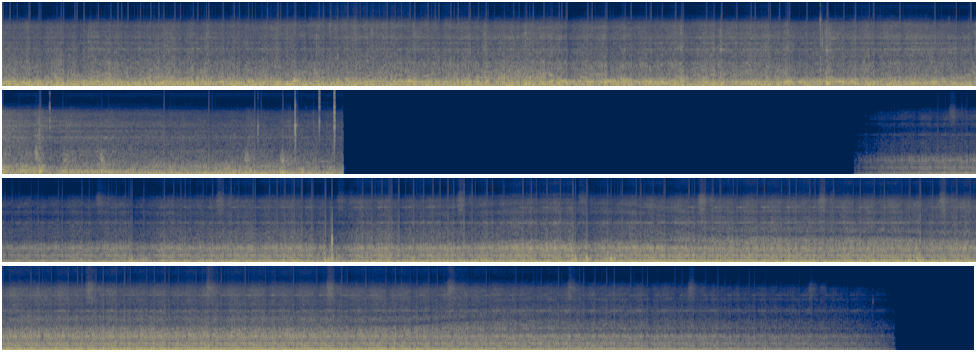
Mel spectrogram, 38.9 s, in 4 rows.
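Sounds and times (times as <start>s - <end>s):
train rumbling: 0.0s - 13.2s, 18.3s - 38.2s
hum tones: 18.3s - 38.2s.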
